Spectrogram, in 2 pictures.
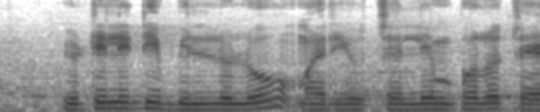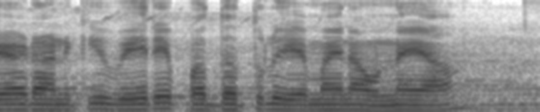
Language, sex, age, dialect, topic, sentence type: Telugu, male, 18-24, Telangana, banking, question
